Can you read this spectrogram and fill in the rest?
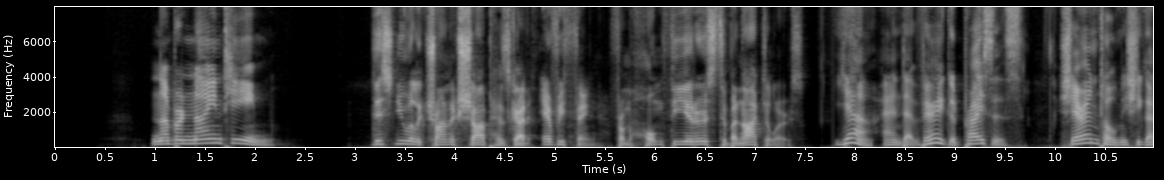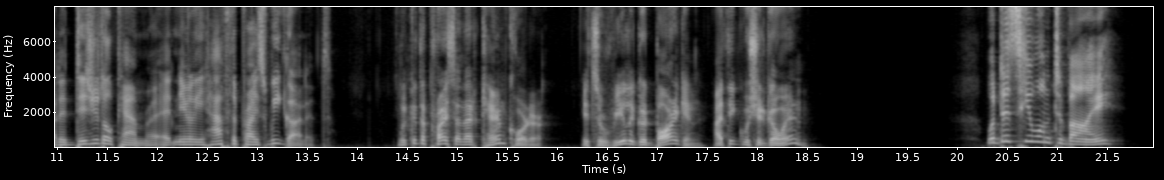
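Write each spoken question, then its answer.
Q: What does he want to buy?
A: A camcorder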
